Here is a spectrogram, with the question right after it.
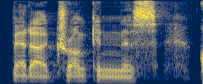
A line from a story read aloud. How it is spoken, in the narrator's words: growled the old warhorse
